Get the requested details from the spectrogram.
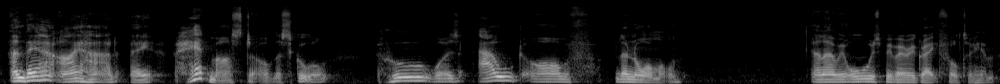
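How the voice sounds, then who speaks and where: An older Danish man, a peace researcher appearing as an interview guest, gives outspoken, emphatic answers. His voice is medium-pitched, gravelly, husky and darkish.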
